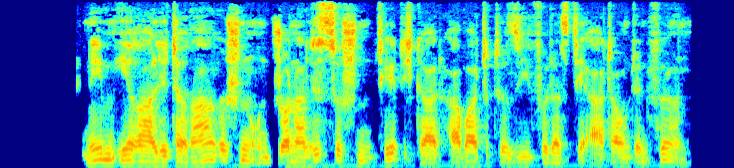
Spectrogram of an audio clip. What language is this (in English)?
German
